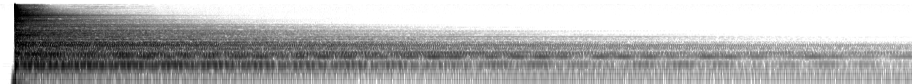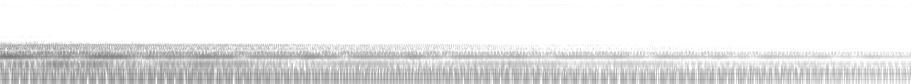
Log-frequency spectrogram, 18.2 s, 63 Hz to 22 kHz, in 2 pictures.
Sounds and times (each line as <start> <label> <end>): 0.1 metal rod and hit an autoharp's strings 2.8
